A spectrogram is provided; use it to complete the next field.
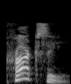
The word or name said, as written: proxy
